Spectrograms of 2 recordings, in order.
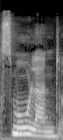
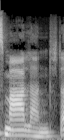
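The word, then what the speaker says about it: Småland: Ähm, arbeitet heißt ja auch Smoland und nicht Smarland.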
